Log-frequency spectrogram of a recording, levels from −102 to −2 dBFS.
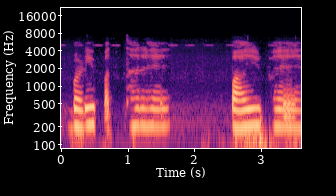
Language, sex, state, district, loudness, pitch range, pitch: Hindi, female, Bihar, Kishanganj, -19 LUFS, 190-205 Hz, 200 Hz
